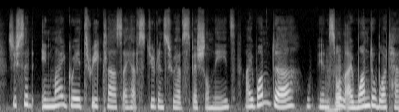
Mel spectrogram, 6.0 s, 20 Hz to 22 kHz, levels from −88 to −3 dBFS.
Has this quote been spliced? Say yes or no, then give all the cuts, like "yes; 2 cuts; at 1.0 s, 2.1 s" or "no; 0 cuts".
yes; 1 cut; at 3.6 s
